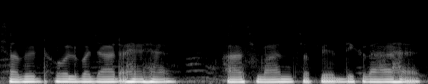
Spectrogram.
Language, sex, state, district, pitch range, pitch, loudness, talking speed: Hindi, male, Bihar, Patna, 115-125 Hz, 120 Hz, -13 LUFS, 140 wpm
